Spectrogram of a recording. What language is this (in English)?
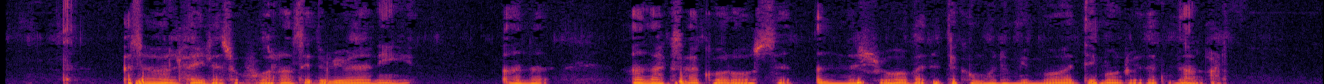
Arabic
